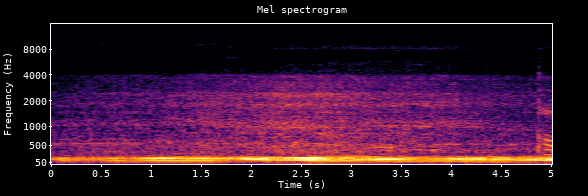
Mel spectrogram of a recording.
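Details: Low engine rumble from passing traffic with bits of speech outdoors; no animal sound is heard.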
